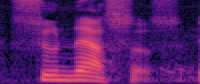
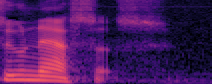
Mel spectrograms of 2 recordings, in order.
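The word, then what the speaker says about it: Sunesis (σύνεσις): Sunesis, it's pronounced. Sunesis.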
